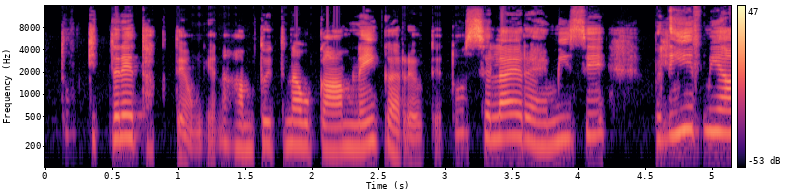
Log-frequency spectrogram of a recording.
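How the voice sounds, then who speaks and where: A woman's voice: fairly high pitch, dry recording, clean studio sound. A middle-aged woman from Pakistan with a Pakistani Urdu accent, talking in a casual advice vlog, earnest and encouraging, dropping English phrases into her Urdu. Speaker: lifestyle vlogger. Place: home.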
